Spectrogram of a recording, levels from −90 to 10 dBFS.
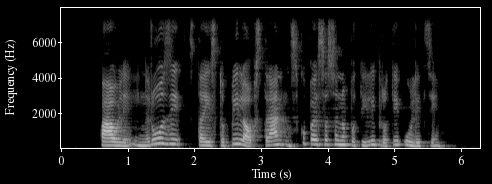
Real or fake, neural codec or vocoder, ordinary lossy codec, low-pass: real; none; none; 7.2 kHz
